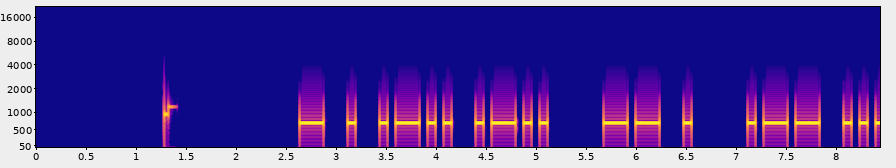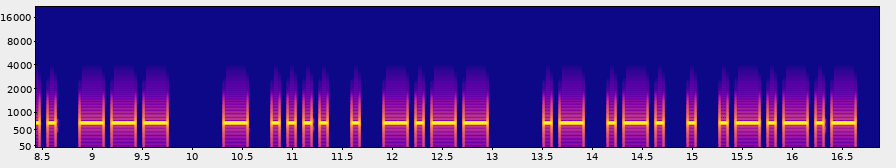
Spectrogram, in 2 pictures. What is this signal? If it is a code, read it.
Morse code, heard as a keyed tone, about 15 wpm, 700 Hz. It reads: TELL ME WHO THEY ARE.
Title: Sentences from Top 700 Words 15wpm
